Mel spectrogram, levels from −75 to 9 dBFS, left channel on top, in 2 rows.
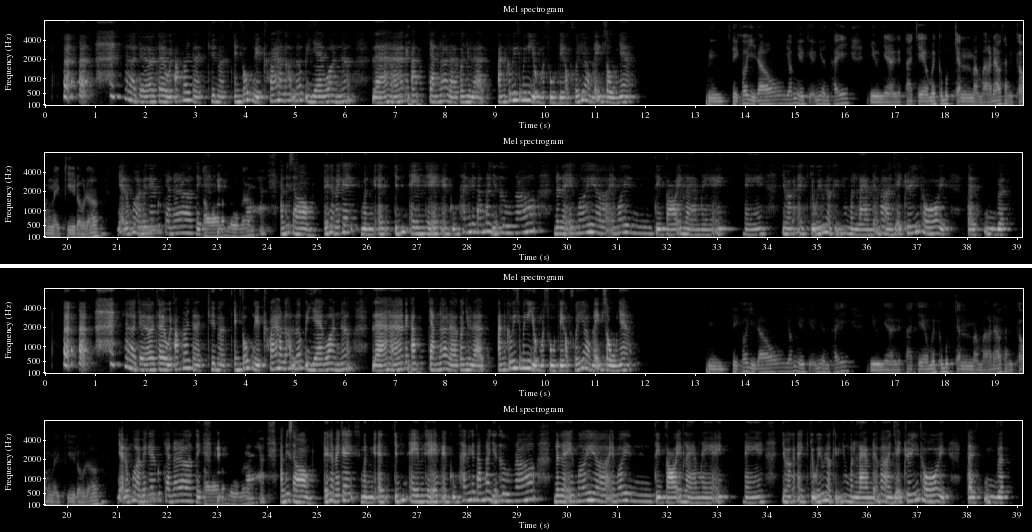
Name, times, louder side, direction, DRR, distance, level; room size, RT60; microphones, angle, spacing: voice 1, 0.4-7.4 7.7-11.8 20.7-23.1 23.5-33.2 33.5-38.7, right 2 dB, 55° right, 8 dB, 2.1 m, -26 dB
voice 2, 13.2-20.7 21.4-21.9 22.7-23.7, left 3 dB, 60° left, 13 dB, 1.3 m, -33 dB
18.0 x 17.0 x 4.1 m, 0.40 s
head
